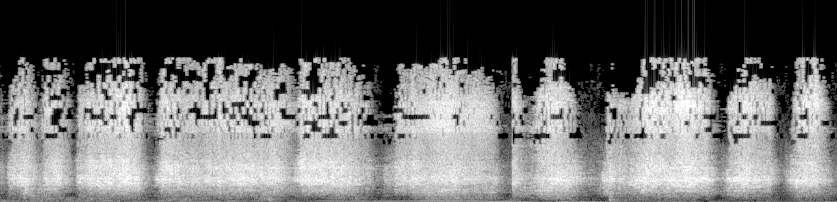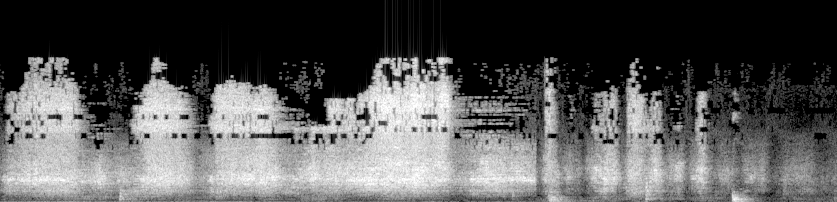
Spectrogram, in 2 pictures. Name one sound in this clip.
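A hand sanding pad scrapes back and forth across a floor in quick strokes.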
